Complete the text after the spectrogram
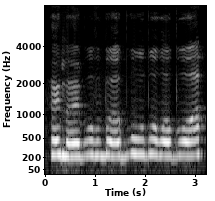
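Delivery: garbled talk as if underwater; muffled underwater voice. Retold or imitated. Host mimics the movie's bad audio, muffled underwater voice. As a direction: imitate muffled, burbling dialogue heard through water. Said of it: "It sounded like they were underwater".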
